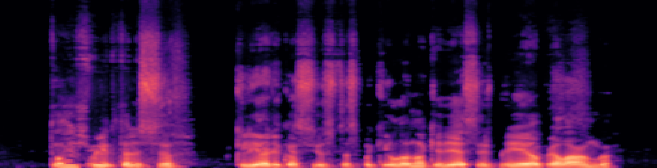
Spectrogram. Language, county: Lithuanian, Vilnius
